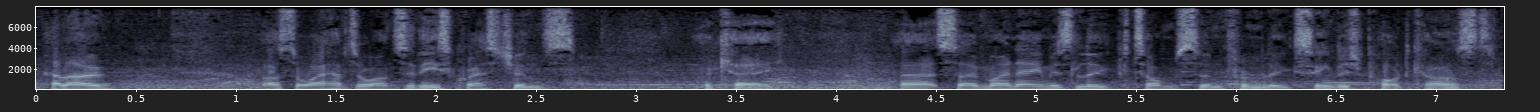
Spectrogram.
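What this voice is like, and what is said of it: Hoarse, half-lost voice. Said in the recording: “I've lost my voice. Well, half of it. So if you're like, that's not ... it is. It's just the way that I'm speaking because I have a, uh, a, a bit of a cold or something.”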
